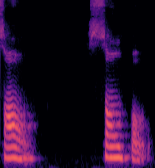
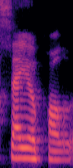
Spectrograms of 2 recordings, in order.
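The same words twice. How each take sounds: First: São Paulo with São as one nasal "sown"; soft nasal São, then a short Paulo. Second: American São Paulo without the nasal; Americanized São Paulo. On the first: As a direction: send São through the nose, softly. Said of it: "a weird nasal sound". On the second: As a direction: pronounce São as two open syllables, "say-oh". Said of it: "It's not São Paulo". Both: Shown as a demonstration.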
